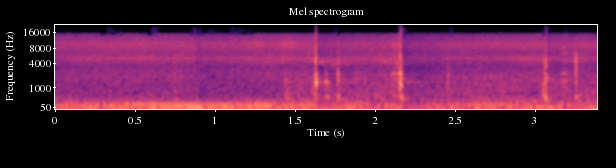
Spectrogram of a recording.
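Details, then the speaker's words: Old Ford tractor that hadn't run in years, being revived after a setting was tightened up: low, steady engine drone holding an even beat under wind gusts and a few knocks; runs smoothly with no stumbling, much better than before. "Then we need to turn that, tighten it up. Ah, I can feel better. Hear that thing running."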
